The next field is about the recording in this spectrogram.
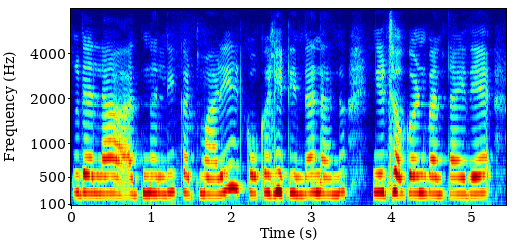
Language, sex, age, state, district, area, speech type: Kannada, female, 18-30, Karnataka, Bangalore Rural, urban, spontaneous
